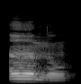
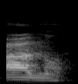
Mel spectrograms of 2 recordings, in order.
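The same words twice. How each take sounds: First: "ano" with a nasal Portuguese ã; "ano" with nasalised first vowel; wrong nasal ano. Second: "ano" with an open oral a, slow; careful Latin "ano", no nasal; correct open ano. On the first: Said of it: "não se pronuncia ano". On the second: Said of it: "e sim ano". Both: Shown as a demonstration.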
